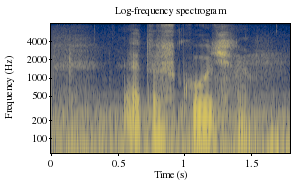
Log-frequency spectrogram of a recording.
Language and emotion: Russian, sad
